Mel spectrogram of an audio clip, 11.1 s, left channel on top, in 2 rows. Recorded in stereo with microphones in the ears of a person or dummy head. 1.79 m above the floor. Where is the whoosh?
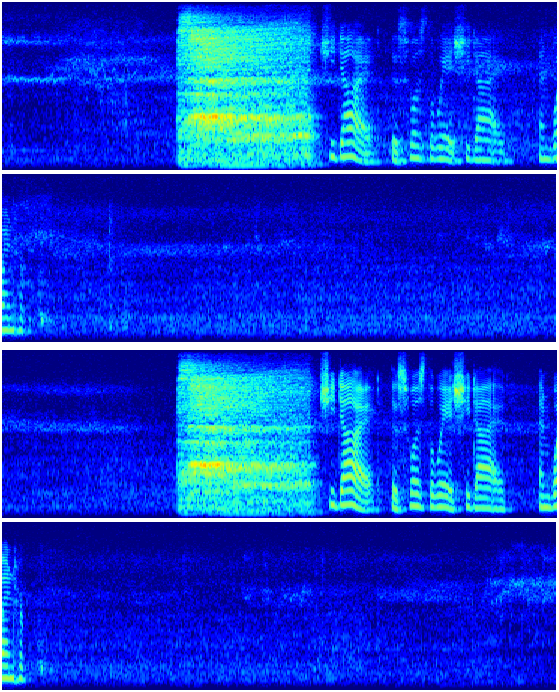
5° right (ahead or behind), 3 m.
